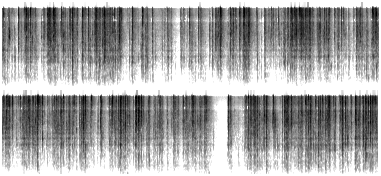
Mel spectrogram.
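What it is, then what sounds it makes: Plastic film wrapper being crinkled and torn. Fingertips with long red nails grip, twist and crinkle a yellow and blue glossy plastic film multipack wrapper with soap bars inside, then start tearing the film. The result is a dense, continuous, bright crackling and crinkling with almost no low end, broken by one brief silent gap near the end before the rustling resumes.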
